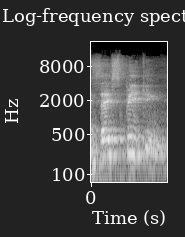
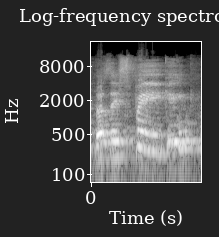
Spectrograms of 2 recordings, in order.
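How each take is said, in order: First: "speaking" said low and brief; demonstrating pronunciation. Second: "speaking" drawn out, rising at the end; Swedish-like pronunciation. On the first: Coaching partner to say it, "speaking" evenly falling. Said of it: "Say it again. Say speaking". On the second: Correcting partner's accent, "speaking" slow and rising. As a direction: stretch "speaking" into a questioning lilt. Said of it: "That is like a Swedish". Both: Shown as a demonstration.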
